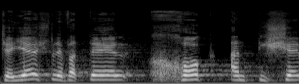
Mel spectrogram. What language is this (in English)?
Hebrew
